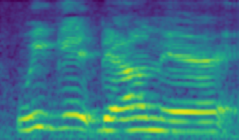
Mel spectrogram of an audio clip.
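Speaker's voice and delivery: ordinary delivery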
